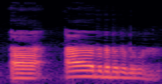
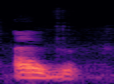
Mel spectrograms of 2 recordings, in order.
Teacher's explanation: ra mati, huruf sebelumnya baris atas, maka kena baca tebal. Jangan baca ar, bukan ar, tapi bunyi dia au, tebal ya.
